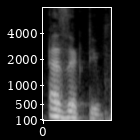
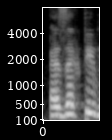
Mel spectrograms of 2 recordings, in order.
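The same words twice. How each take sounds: First: एडजेक्टिव said "ezektiv", no d; silent d. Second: एडजेक्टिव with a clear "d" before the j; mispronunciation. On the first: Teacher giving the form to use, एडजेक्टिव with silent d. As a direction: drop the d from एडजेक्टिव. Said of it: "इसे हम लोग बोलेंगे". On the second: Teacher rejecting the students' form, एडजेक्टिव with d sounded. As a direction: say एडजेक्टिव as "ed-jektiv". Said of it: "नहीं". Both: Shown as a demonstration.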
